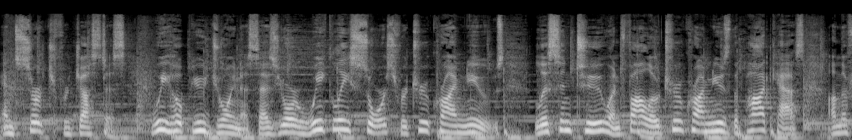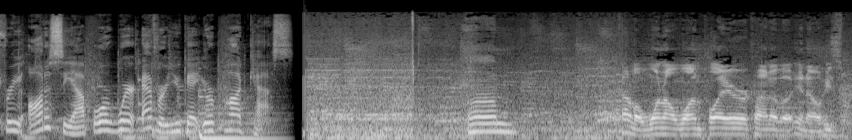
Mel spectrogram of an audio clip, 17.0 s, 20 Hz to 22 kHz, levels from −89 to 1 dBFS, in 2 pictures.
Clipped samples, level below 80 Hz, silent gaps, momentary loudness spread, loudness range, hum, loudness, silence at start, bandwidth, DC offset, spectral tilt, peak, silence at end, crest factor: under 0.1%; -30 dBFS; 11.47-11.54 s; 9 LU; 2 LU; none; -17 LUFS; 0 s; 16.5 kHz; under 0.1%; -4.5 dB/octave; -2 dBFS; 0 s; 14 dB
